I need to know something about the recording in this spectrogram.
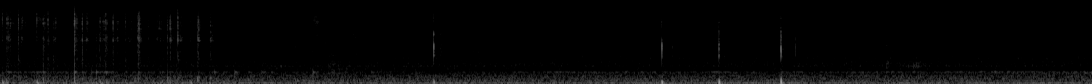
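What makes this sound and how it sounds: An empty, hollow plastic cup held in the hand is tapped with fingertips while nails scratch across its base and walls. A dense burst of quick scratchy clicks fills the first couple of seconds, then thins to a soft rustle broken by a few sharp, isolated taps over a steady low hum.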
